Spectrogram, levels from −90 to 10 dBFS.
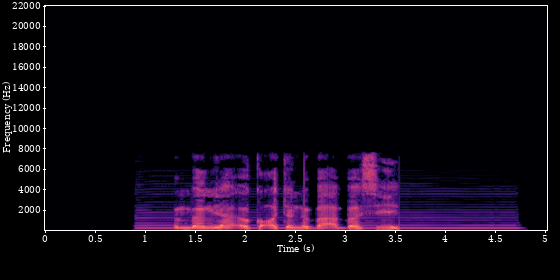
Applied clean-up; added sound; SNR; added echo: none; Wind instrument, woodwind instrument; 18 dB; none.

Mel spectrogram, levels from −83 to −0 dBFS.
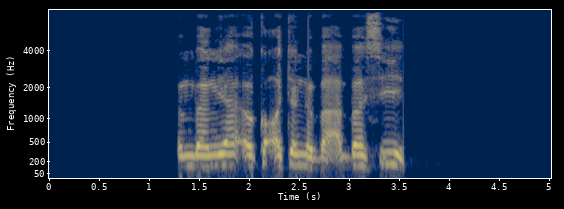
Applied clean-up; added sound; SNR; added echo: none; none; none; none.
